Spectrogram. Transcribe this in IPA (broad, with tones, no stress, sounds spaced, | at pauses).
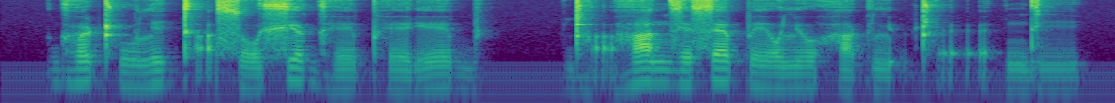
ɡʱ œ˦ ʈʰ u˨ l i˦ kʼ a̰˦ s o˩ xʲ œ˦ ɡʱ e˩ pʰ e˩ ɾʲ e˦ b | ɖʱ a̰˩ ɦ a˥ n z ɪ˦ s ɛ˥ p e˨ o̯ lʲ o˨ h a˩ k lʲ o̰˩ ʈʰ ɛ̰˩ | n d i˩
